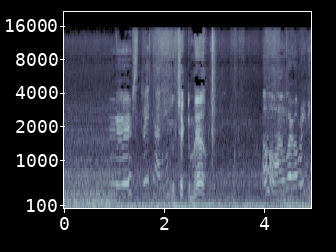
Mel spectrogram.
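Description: A woman speaks and laughs close by.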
